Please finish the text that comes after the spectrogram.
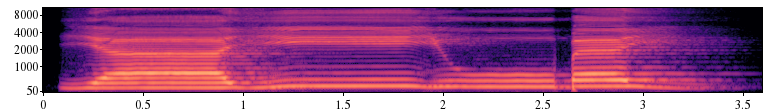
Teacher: huruf ya tempat keluarnya itu dari tengah lidah menempel ke langit-langit mulut kita kemudian sifat dari huruf ia ini adalah road aliran suara kita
